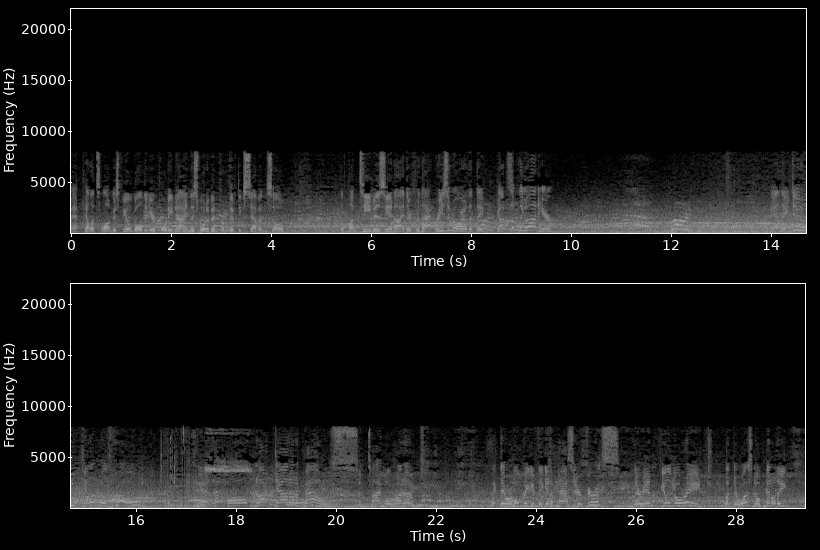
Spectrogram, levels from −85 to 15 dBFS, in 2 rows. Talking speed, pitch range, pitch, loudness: 145 wpm, 195-255 Hz, 225 Hz, -28 LUFS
